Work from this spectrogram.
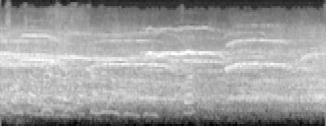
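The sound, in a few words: rugby stadium crowd reacting to a try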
